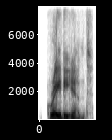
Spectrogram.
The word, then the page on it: gradient: American English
